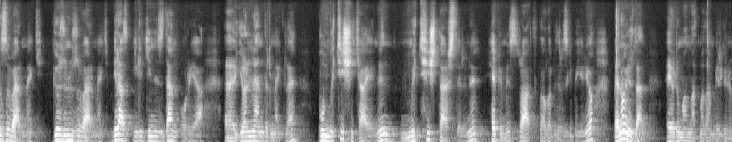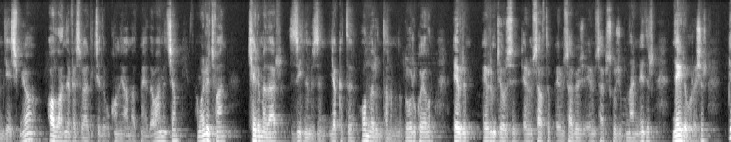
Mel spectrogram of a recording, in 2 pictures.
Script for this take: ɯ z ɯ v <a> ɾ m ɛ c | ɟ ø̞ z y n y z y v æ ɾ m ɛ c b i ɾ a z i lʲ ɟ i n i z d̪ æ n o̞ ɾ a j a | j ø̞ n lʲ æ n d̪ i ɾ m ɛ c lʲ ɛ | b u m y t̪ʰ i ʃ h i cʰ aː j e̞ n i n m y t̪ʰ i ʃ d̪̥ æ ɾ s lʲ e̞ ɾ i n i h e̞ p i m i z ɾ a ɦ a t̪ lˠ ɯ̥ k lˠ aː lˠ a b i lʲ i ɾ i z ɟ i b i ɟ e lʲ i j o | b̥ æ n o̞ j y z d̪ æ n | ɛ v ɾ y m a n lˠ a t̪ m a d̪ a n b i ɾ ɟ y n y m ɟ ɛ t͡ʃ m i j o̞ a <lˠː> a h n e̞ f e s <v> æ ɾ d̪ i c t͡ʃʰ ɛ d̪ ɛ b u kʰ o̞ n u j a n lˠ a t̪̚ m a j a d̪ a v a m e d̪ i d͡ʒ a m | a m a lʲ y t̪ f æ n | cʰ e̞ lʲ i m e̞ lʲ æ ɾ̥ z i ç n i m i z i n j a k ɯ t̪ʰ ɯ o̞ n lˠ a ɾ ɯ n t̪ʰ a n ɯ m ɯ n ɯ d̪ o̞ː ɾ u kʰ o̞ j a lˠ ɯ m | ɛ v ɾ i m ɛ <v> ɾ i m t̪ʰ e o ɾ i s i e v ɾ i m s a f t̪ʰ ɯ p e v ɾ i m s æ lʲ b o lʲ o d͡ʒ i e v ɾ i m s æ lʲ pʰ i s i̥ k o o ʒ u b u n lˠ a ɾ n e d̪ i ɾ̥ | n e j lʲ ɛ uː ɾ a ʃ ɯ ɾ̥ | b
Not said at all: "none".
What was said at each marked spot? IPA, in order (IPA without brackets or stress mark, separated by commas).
æ, lˠː, v, v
